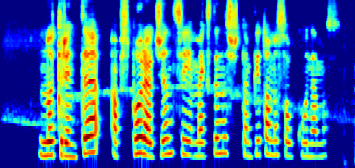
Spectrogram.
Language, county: Lithuanian, Kaunas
